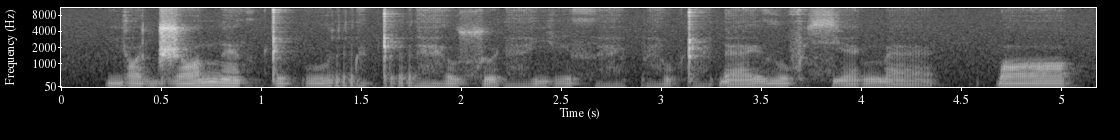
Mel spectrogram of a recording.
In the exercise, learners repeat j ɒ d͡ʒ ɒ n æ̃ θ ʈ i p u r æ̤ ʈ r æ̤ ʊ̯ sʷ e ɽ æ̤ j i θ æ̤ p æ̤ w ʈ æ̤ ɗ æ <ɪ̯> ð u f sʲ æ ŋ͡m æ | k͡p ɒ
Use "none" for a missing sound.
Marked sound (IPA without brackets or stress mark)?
ɪ̯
